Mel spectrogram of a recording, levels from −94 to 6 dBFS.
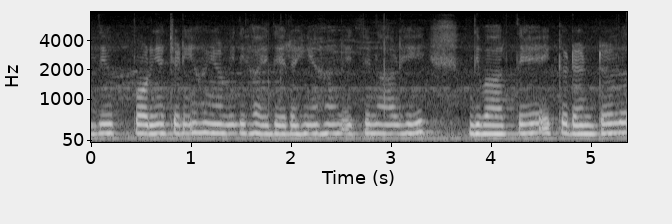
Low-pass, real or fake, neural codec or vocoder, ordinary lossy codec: none; real; none; none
